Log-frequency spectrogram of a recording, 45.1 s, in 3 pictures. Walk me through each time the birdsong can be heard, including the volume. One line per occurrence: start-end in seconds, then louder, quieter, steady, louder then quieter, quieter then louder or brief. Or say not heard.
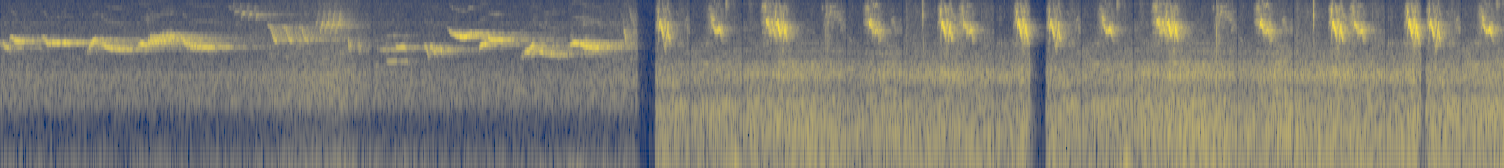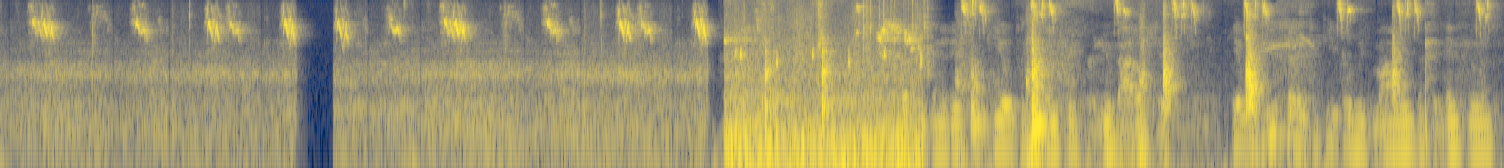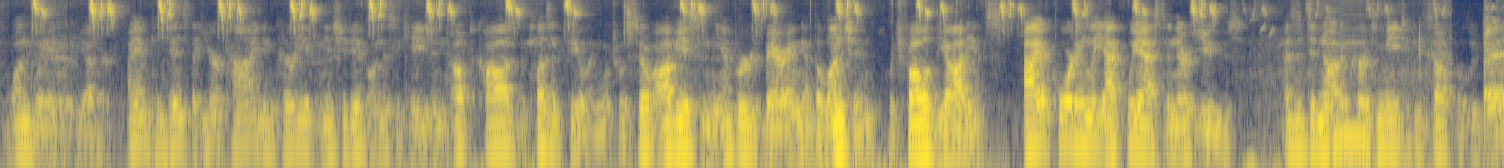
0.0-45.0 louder then quieter.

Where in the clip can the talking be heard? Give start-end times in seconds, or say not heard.
23.9-45.0.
